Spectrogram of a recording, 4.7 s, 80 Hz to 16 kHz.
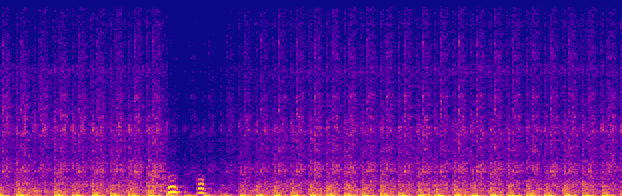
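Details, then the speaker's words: Old Royal Enfield 350 single after long storage and carb work, not yet fully warmed up: even, regular slow idle about three and a half beats a second, no misses; running sweetly, normal idle, not much wrong. "engine sounds really really sweet yeah obviously we'll get it up to temperature properly when we have a ride on it I don't think there's much up with that"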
